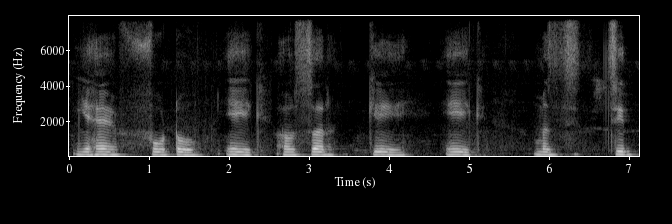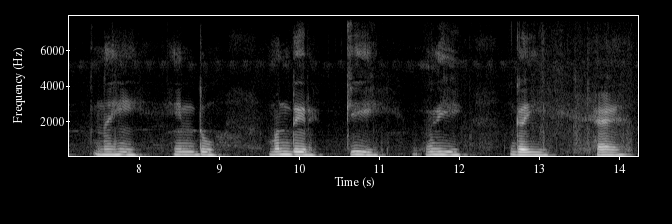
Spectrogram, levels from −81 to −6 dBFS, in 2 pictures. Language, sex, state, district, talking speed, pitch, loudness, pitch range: Hindi, male, Uttar Pradesh, Muzaffarnagar, 65 wpm, 155 Hz, -31 LUFS, 150-160 Hz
